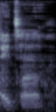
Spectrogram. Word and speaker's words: Achane: Devon Achane.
